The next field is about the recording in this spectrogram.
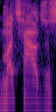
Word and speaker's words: Munchausen: I'm saying that wrong, right? – Um, right. And before I even like preface, sir, I'm not gonna try it. – Yeah, it's like Munchausen syndrome by proxy, right? – Mm-hmm.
